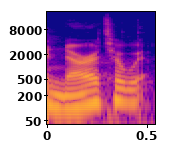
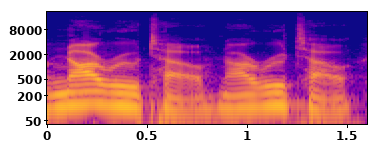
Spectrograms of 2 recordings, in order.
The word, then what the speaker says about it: Naruto: In the English language, I think in a lot of Romantic and Germanic languages, we tend to say things with an accent from the second to last syllable. So Naruto, or Naruto, right? We tend to do that. Or we might even say like Naruto, maybe if you want, like to put the accents around.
